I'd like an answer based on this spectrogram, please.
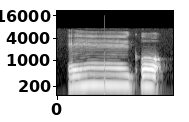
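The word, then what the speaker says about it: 英語: The word for English in Japanese is eigo. Eigo. You spell it as this. Ego. Eigo is how you spell it, but you pronounce it as ego.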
